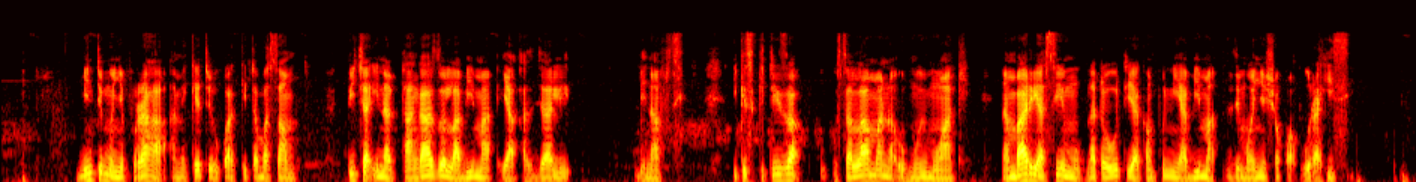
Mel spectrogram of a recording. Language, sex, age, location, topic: Swahili, male, 18-24, Nakuru, finance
